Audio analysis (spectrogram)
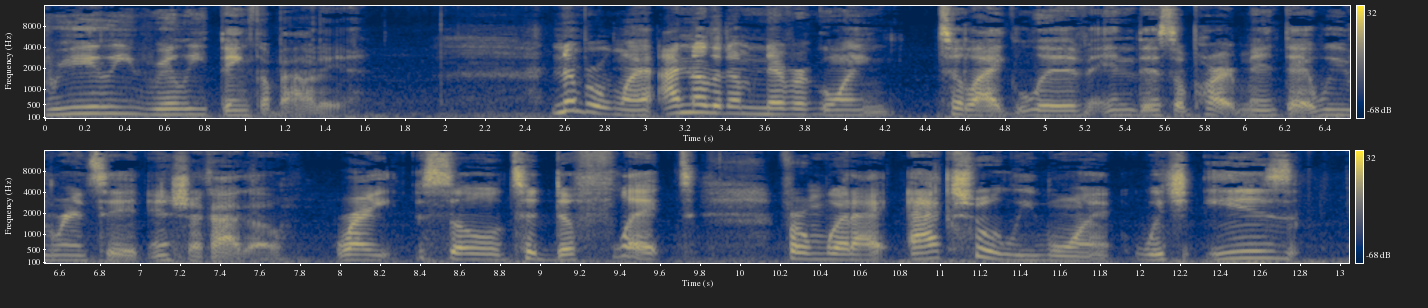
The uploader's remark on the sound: Car Chronicles. This is when an idea sparks while driving and I have to get it out in the moment! Coaching in the Car.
